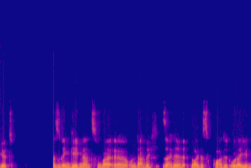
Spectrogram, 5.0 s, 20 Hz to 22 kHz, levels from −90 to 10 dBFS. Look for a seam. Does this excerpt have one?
no; 0 cuts

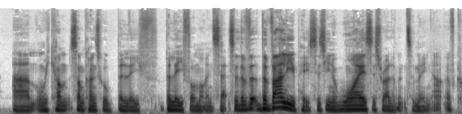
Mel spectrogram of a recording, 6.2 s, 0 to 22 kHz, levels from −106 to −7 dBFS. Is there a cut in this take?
no; 0 cuts

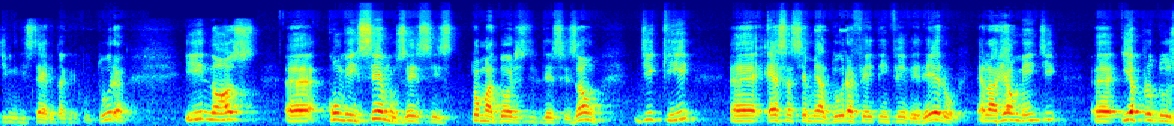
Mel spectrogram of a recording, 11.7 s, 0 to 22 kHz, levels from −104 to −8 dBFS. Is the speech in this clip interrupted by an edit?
no; 0 cuts

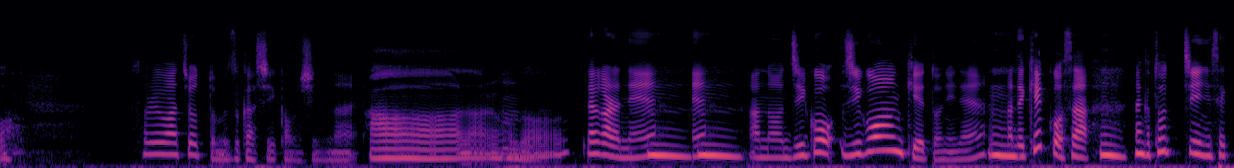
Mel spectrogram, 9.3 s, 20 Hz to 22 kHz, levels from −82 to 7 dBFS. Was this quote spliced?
yes; 2 cuts; at 4.3 s, 5.2 s

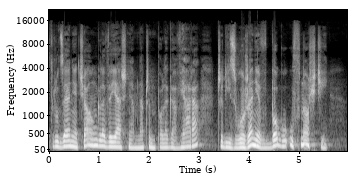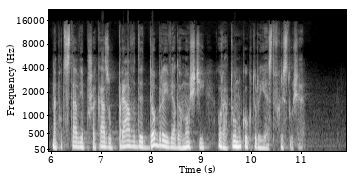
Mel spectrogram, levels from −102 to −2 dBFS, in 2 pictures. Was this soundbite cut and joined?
no; 0 cuts

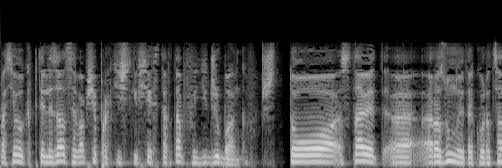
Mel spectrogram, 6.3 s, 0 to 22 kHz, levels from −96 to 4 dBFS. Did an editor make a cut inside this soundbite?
no; 0 cuts

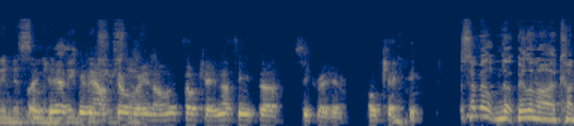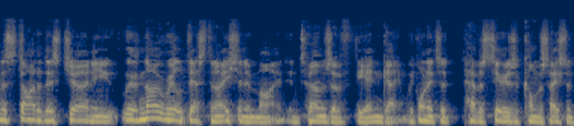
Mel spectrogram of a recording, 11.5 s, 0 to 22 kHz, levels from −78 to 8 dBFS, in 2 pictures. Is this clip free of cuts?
no; 2 cuts; at 6.9 s, 9.9 s

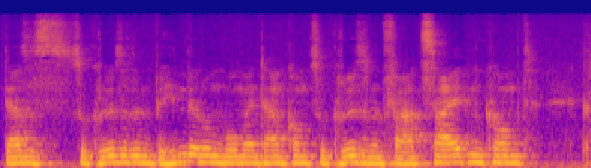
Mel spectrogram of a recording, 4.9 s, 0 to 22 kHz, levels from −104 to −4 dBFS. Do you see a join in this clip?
no; 0 cuts

